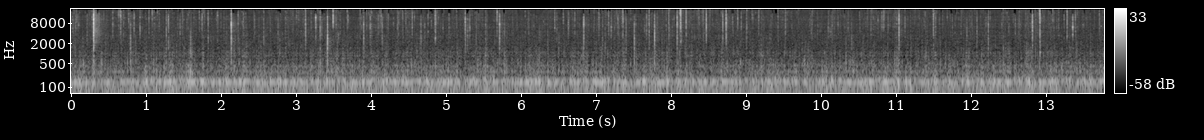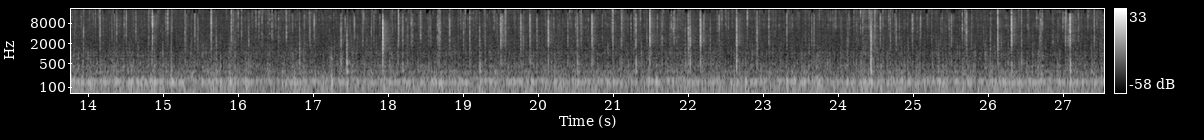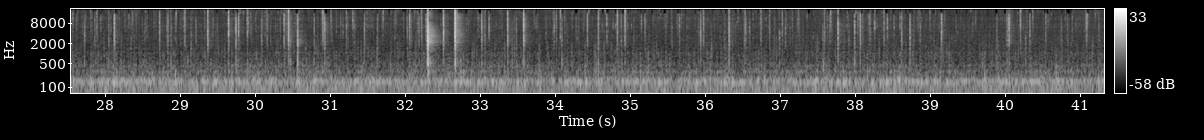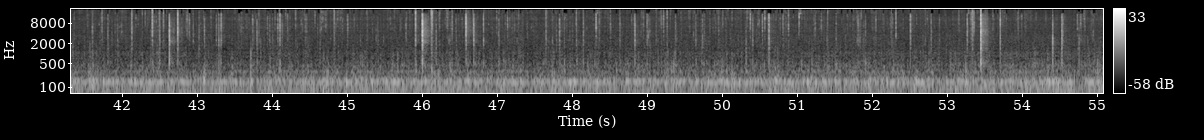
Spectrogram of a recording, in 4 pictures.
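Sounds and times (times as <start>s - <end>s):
wood fire crackling: 0.0s - 55.0s
sharp pops of fire: 0.1s - 2.4s, 16.1s - 23.0s, 24.2s - 25.0s, 32.0s - 38.8s, 41.6s - 44.3s, 45.8s - 46.9s, 53.2s - 55.0s.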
